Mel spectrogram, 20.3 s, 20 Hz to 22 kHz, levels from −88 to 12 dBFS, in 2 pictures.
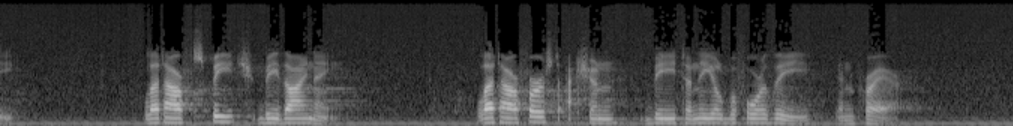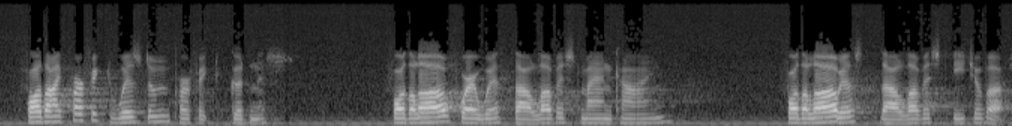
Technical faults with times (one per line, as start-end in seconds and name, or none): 1.93 damaged data in a compressed stream
5.68-5.70 damaged data in a compressed stream
18.48 damaged data in a compressed stream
